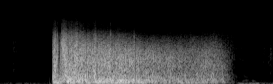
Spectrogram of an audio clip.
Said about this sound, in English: Exploding swords.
